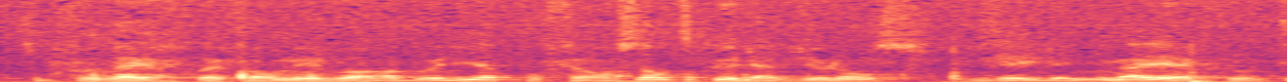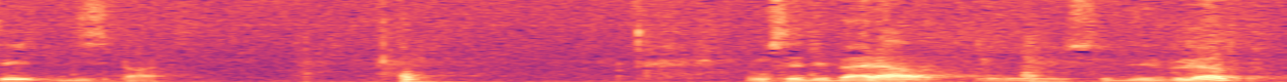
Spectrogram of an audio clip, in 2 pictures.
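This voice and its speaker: Man giving an echoey academic talk. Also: medium pitch. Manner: explanatory, thinks aloud with frequent pauses. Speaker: lecturer presenting historical research. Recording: echoey room with background noise.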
